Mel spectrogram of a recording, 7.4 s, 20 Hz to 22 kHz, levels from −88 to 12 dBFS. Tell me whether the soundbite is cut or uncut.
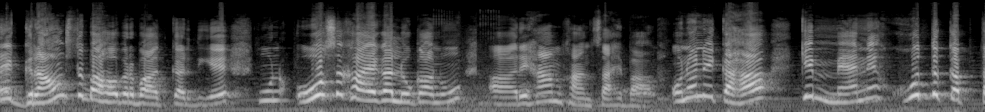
cut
